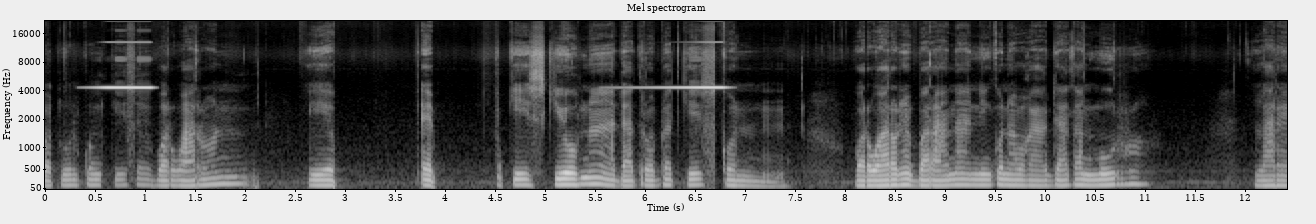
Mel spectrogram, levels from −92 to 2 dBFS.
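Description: Loudspeaker feedback squeal hits this speech clip twice, from 0.32 to 1.15 s and from 5.55 to 6.93 s, each time a single 4.3 kHz tone roughly 15 dB above the speech. The microphone is picking up its own loudspeaker, and at that frequency the loop gain exceeds one, so the tone feeds itself. It swells within a fraction of a second the first time and over about a second the second time.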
